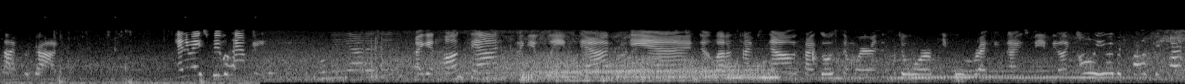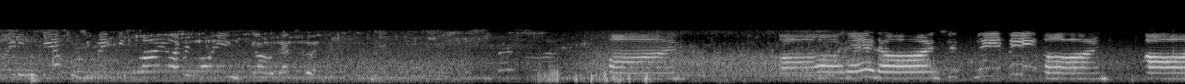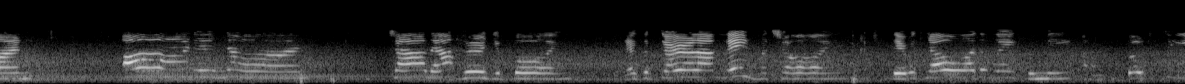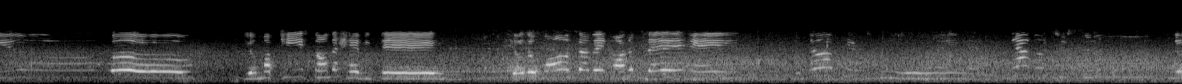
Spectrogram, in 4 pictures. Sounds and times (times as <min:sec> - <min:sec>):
Female singing: 0:01.8 - 0:15.2, 0:16.7 - 0:18.8, 0:19.7 - 0:24.0, 0:25.0 - 0:26.8, 0:27.6 - 0:29.4, 0:30.0 - 0:40.0, 0:40.6 - 0:47.3.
